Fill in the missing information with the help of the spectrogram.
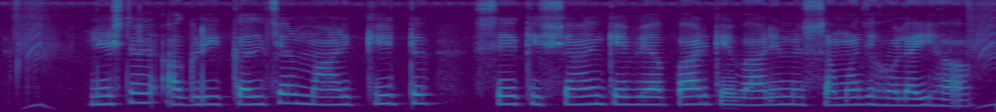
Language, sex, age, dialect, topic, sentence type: Magahi, female, 18-24, Western, agriculture, statement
